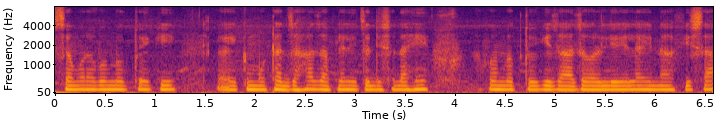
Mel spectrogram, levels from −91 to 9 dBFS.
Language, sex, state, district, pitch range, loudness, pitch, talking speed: Marathi, male, Maharashtra, Aurangabad, 135-140 Hz, -14 LUFS, 135 Hz, 165 wpm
